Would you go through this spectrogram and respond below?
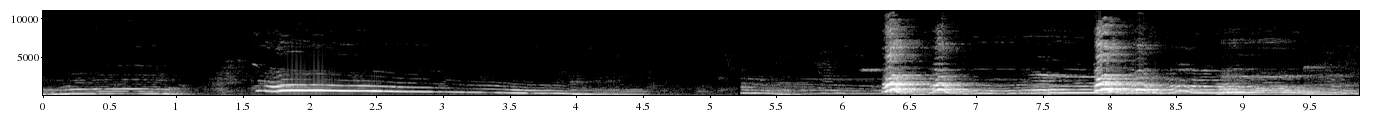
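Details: Samoyed, a fluffy white dog, gives long tonal howls that slide downward, then after a short silence two or three loud, harsh barks followed by lower whining notes.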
